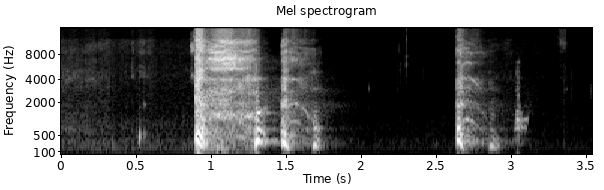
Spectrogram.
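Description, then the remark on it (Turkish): A harsh fit of coughing: a loud burst of three or four rough coughs, a short pause, then two more weaker coughs, with no talking. “Evet bir alerjik durum. Bu dönemde öksürmek de ee, riskli.”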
